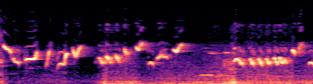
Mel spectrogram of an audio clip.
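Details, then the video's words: White-rumped shama singing to stimulate a silent bird: varied whistled and squawky notes with a short fast rattle, over a rumbling low background noise. "Suara Burung Murai Batu | Pancingan Atasi Stres Malas Bunyi Cepat Respon"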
